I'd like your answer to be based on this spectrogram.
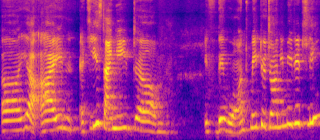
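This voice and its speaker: A woman at a moderate pace, high in pitch, with very wide pitch swings. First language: Konkani. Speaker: English learner. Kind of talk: one-on-one spoken English lesson. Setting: video call. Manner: halting, many fillers.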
